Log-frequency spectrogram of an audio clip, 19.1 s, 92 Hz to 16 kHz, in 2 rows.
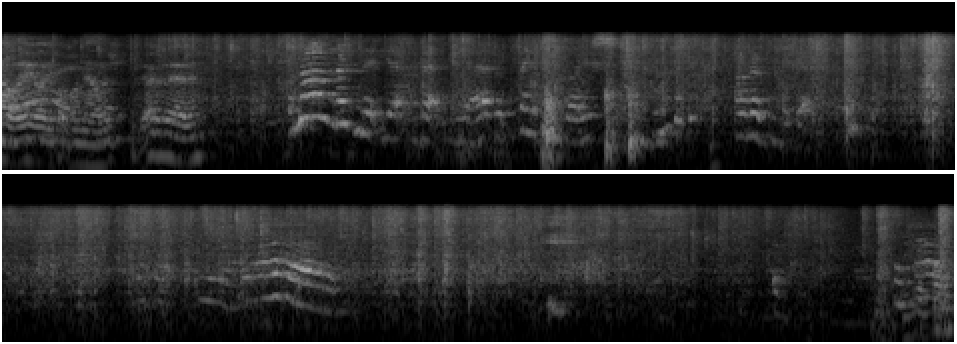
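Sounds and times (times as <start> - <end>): wrapping paper rustling and tearing: 0.0 - 19.0.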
